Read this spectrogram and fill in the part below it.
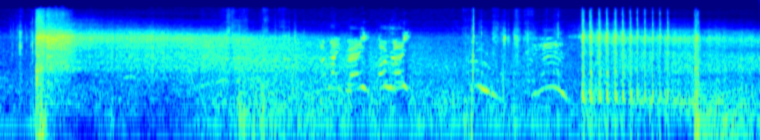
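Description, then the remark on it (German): Gunfire and a rocket attack in combat in Afghanistan, from an amateur video: a loud blast opens, scattered single shots follow, then a rapid burst of automatic fire. Shouting voices break in between over steady rumbling background noise. “Ich möchte wissen, wie so ein Angriff klingt und suche auf YouTube und LiveLeak nach Videos zu Raketenangriffen und Kampfhandlungen in Afghanistan.”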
